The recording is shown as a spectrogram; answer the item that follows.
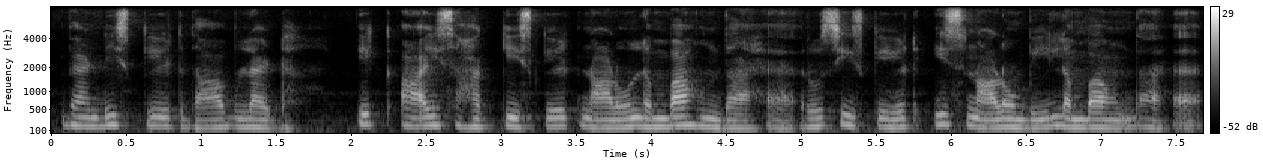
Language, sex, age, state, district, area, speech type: Punjabi, female, 60+, Punjab, Rupnagar, urban, read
